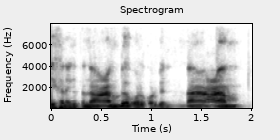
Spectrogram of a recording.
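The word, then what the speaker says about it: نعم: না আম, উচ্চারণটা খেয়াল করেন। না আম, আইন মিন জবর আম, না আম, চাপ দিয়ে বলে না আম।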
